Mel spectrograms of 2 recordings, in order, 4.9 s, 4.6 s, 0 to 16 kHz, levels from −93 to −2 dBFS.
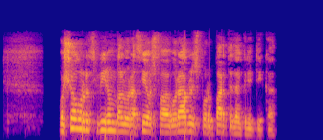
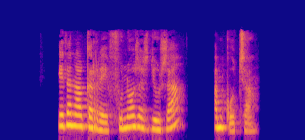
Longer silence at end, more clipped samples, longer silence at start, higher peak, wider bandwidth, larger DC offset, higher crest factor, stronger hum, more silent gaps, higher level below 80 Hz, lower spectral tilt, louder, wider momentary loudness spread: about the same, 0.75 s vs 0.75 s; neither; second, 0.1 s vs 0.85 s; about the same, -2 dBFS vs -2 dBFS; about the same, 8 kHz vs 8 kHz; neither; about the same, 20 dB vs 18 dB; neither; second, 0.65-0.88 s vs 2.82-3.19 s; first, -56 dBFS vs -64 dBFS; second, -3.5 dB/octave vs -5 dB/octave; about the same, -19 LUFS vs -18 LUFS; first, 19 LU vs 11 LU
